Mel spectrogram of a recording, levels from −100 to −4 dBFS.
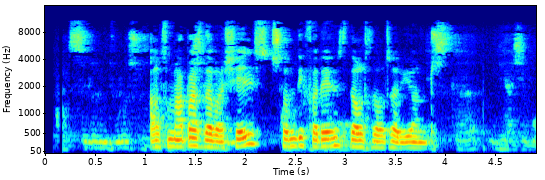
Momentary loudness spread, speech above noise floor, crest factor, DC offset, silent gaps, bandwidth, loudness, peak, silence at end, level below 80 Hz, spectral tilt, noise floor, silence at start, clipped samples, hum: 17 LU; 25 dB; 18 dB; under 0.1%; none; 11.5 kHz; -31 LUFS; -14 dBFS; 0 s; -84 dBFS; -4.5 dB/octave; -56 dBFS; 0.25 s; under 0.1%; none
